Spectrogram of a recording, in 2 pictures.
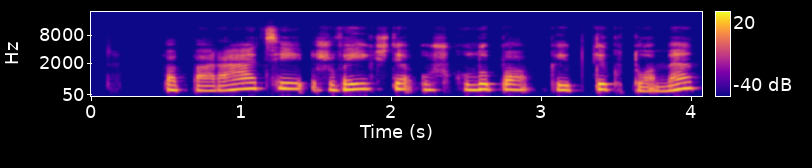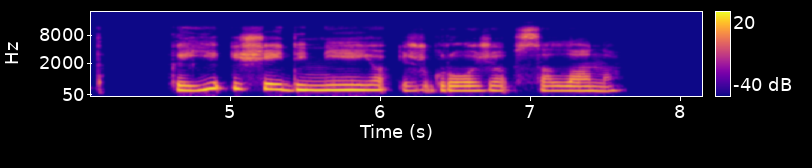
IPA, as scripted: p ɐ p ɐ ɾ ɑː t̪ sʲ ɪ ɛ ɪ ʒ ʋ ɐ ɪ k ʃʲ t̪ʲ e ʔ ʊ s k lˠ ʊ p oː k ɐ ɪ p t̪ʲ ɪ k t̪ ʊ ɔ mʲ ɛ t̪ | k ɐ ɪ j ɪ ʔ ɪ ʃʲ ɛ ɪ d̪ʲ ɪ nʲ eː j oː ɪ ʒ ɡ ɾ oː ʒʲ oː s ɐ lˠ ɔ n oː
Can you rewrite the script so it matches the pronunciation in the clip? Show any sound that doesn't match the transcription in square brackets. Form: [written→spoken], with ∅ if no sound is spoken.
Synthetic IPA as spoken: p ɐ p ɐ ɾ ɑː t̪ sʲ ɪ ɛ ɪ ʒ ʋ ɐ ɪ k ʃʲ t̪ʲ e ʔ ʊ [s→ʃ] k lˠ ʊ p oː k ɐ ɪ p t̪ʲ ɪ k t̪ [ʊ→u] ɔ mʲ ɛ t̪ | k ɐ ɪ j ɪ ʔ ɪ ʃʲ ɛ ɪ d̪ʲ ɪ nʲ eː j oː ɪ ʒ ɡ ɾ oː ʒʲ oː s ɐ lˠ ɔ n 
